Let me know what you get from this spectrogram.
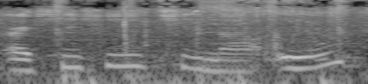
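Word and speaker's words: ʻĀhihi-Kīnaʻu: And how did you pronounce it again? Okay, ahihi kina'u.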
